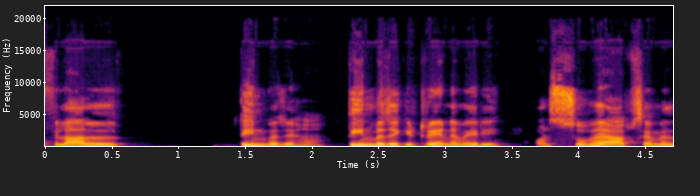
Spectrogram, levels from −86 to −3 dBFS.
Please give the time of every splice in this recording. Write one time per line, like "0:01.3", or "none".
0:03.5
